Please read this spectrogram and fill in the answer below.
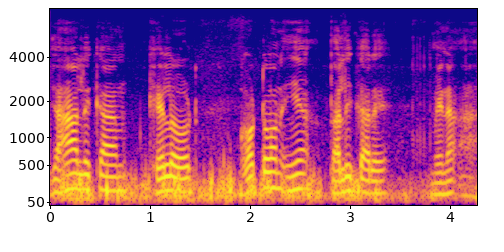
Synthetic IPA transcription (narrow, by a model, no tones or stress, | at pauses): d͡ʒaɦãlɛkankʰɛlɔʈɡʱɔʈɔnijaʔt̪alikaɾɛ | mɛnaʔa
